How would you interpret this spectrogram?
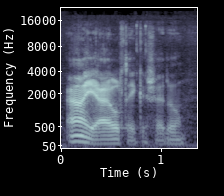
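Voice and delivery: ordinary delivery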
